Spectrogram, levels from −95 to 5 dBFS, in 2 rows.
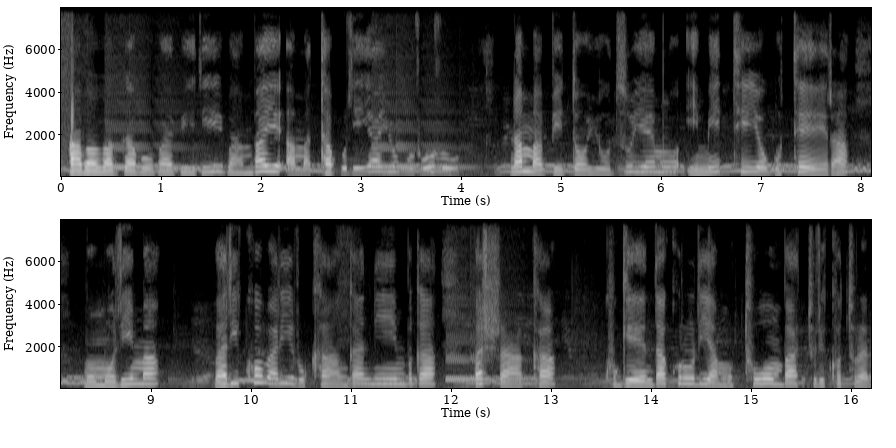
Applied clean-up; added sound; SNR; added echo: none; Alarm + Bird; 15 dB; none.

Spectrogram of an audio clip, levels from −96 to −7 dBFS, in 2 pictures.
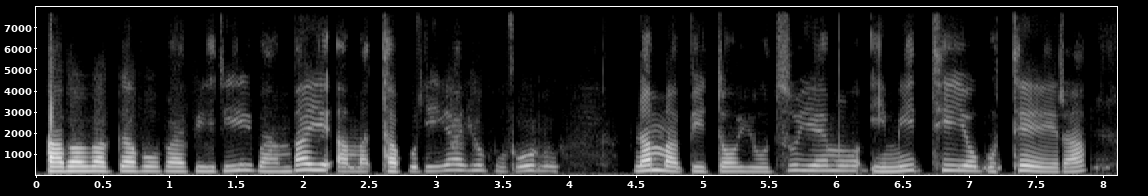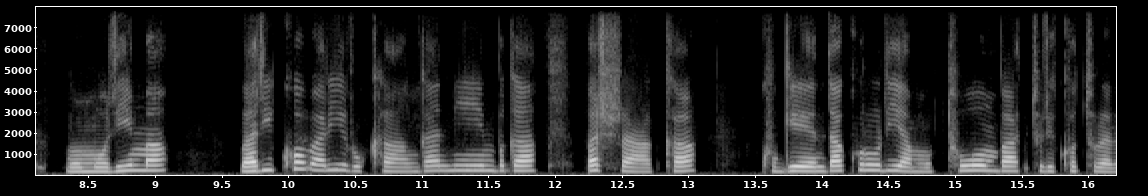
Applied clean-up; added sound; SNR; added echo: neural diffusion model UNIVERSE++.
